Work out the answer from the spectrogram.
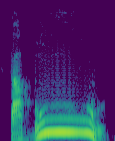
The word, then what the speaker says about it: tabu: A palavra tabu é uma oxítona. Quando eu chamo, ó, tabu.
